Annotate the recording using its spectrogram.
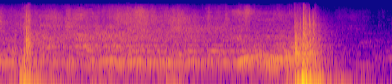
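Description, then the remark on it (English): A door is opened: a sharp clunk of the latch, a few seconds of scraping, rumbling movement, then a heavier thud as it swings, moderately loud. “Head to the door. I'm right behind you. It better open.”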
